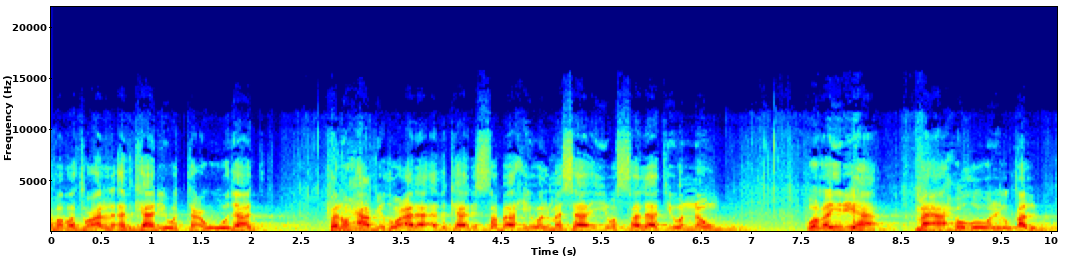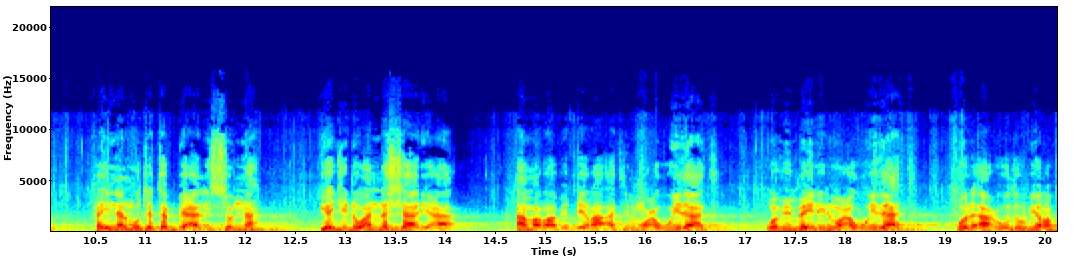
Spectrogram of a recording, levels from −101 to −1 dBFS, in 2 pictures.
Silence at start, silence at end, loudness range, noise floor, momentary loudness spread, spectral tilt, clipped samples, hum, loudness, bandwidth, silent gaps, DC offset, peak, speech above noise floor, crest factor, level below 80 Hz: 0 s; 0 s; 1 LU; -38 dBFS; 13 LU; -6 dB/octave; under 0.1%; none; -16 LUFS; 10 kHz; none; under 0.1%; 0 dBFS; 23 dB; 16 dB; -46 dBFS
